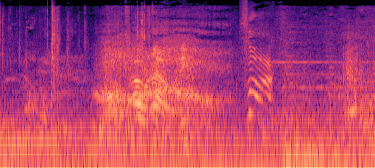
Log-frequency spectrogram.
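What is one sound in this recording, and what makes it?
A creature growls and snarls close by.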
